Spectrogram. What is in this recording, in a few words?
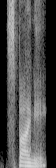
"spiny", Indian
